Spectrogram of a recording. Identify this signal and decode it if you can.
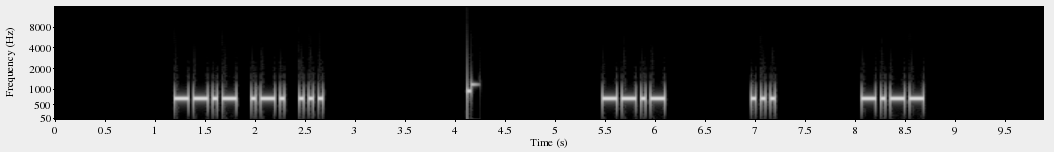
Morse code, heard as a keyed tone, about 25 wpm, spaced as for 13 wpm, 690 Hz. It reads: QRS QSY
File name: Top 90 QSO Elements - 6x Character Spacing - 25wpm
